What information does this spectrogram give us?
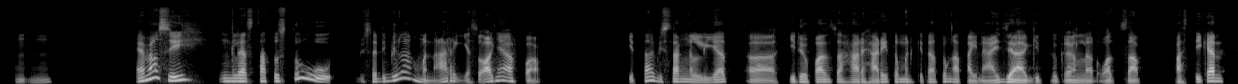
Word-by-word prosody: Mhm. 100 +2 -14 0.9
Emang 310 - +5
sih, 200 +4 +4 0.2
ngelihat 145 0 +2
status 145 0 -2
tuh, 255 - +1 0.2
bisa 125 0 -6
dibilang 200 - -2
menarik 95 -9 -2
ya, 100 +1 -9
soalnya 155 +4 +3
apa, - - -4 0.9
kita 170 +2 -2
bisa 130 -1 +1
ngelihat, 115 0 0 0.2
eee, 95 -3 0
kehidupan 110 0 +1
sehari-hari 105 0 +1
teman 115 -2 -4
kita 105 0 -4
tuh 130 +5 -6
ngapain 95 -4 -2
aja, 100 +3 +5
gitu 95 0 -8
kan 100 +1 -1
lewat 95 -1 -3
WhatsApp. - - -1 0.3
Pastikan, 145 +5 +4
115 Hz, 135 wpm, -26 LUFS, 100-145 Hz, 0.9 s, Emang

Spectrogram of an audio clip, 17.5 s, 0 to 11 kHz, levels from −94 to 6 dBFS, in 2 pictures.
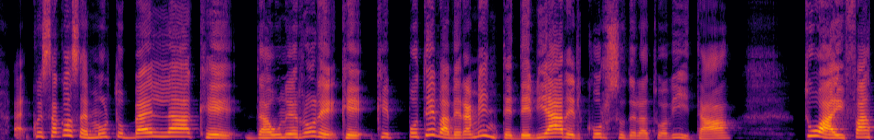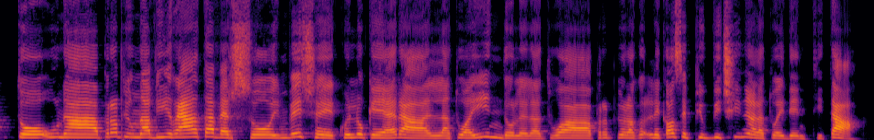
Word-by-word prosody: Eh, 470 - -8
questa 320 0 -3
cosa 390 -5 -1
è - - +3
molto 280 +5 -5
bella 310 +5 +3
che 230 -7 0
da 215 +2 -2
un 230 +2 -1
errore 255 -1 0
che 215 -3 -1
che 270 -2 -7
poteva 300 - +1
veramente 235 - -1
deviare 245 +7 +4
il 225 - -4
corso 260 -2 -6
della 195 -2 -6
tua 190 0 -9
vita, 195 -2 -2 0.7
tu 375 0 0
hai 220 -7 +8
fatto 260 0 +1
una 255 -2 +3
proprio 295 +1 -5
una 260 0 +1
virata 275 +3 +3
verso 230 -2 -1
invece 230 -1 -2
quello 240 +2 -2
che 230 -2 -4
era 210 -2 +2
la 195 0 -4
tua 210 +1 -3
indole, 215 -6 -4
la 185 0 -4
tua 200 0 0
proprio 220 +1 -8
la 210 -1 -2
co 230 - -9
le 230 -1 -4
cose 270 +3 -3
più 245 -3 -8
vicine 250 +6 -5
alla 220 -6 -1
tua 200 +1 -8
identità. 190 0 -1
240 Hz, 160 wpm, -24 LUFS, 210-275 Hz, 0.7 s, hai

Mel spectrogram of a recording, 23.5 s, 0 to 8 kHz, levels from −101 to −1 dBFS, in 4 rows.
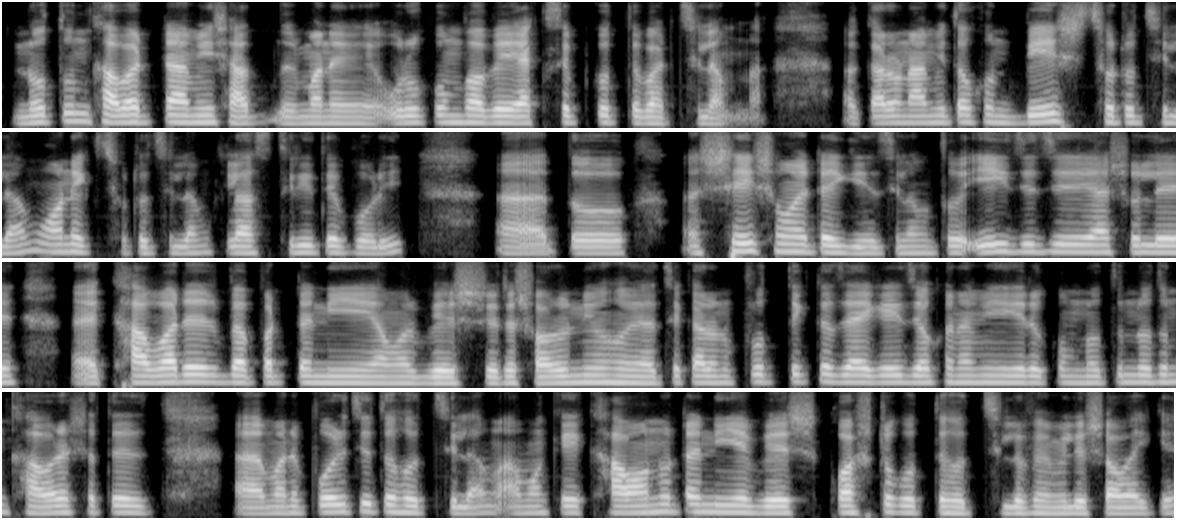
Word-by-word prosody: নতুন 165 +4 -1
খাবারটা 165 0 +5
আমি 160 0 +1
স্বাদ 140 0 +3 0.3
মানে 145 0 +1 0.3
ওরকমভাবে 155 0 +1
অ্যাকসেপ্ট 150 +2 0
করতে 155 -2 -3
পারছিলাম 140 -1 -4
না। - - -14 0.4
আ - - -6
কারণ 150 +1 +3
আমি 155 +1 -3
তখন 165 0 -4 0.2
বেশ 175 +2 +4 0.2
ছোট 165 -2 -2 0.2
ছিলাম, 150 +1 -4 0.2
অনেক 170 -2 +1
ছোট 150 - -19
ছিলাম 145 +1 -6
ক্লাস 145 0 +1
3 160 0 -2
তে 155 - +3
পড়ি। 140 +1 -3 0.6
আ - - 0 0.3
তো 145 - +1 0.5
অ্যা - - -7
সেই 185 0 +4
সময়টায় 170 -3 +2
গিয়েছিলাম। 140 +1 -5
তো - - -2 0.2
এই 180 - +3
যে 175 - 0
যে 170 - +1 0.2
আসলে 160 0 0 0.4
অ্যা - - +2 0.2
খাবারের 165 +2 +6
ব্যাপারটা 155 0 +1
নিয়ে 150 0 +1
আমার 145 0 -1
বেশ 140 -1 +4 0.2
এটা 145 0 0
স্মরণীয় 155 +3 +2
হয়ে 150 -1 +2
আছে। 145 - -9
কারণ 150 0 +2
প্রত্যেকটা 170 +1 -4
জায়গায় 160 0 +3
যখন 160 +1 -1
আমি 160 0 -3
এরকম 155 0 -3
নতুন, 150 +2 -6
নতুন 165 +1 -2
খাবারের 150 +2 +3
সাথে 160 0 -1 0.6
অ্যা 135 - +1
মানে 145 +1 0
পরিচিত 170 +1 +2
হচ্ছিলাম, 145 -2 -3
আমাকে 150 +1 -5 0.2
খাওয়ানোটা 160 +3 +3
নিয়ে 160 -1 +3
বেশ 150 0 +5 0.2
কষ্ট 155 -1 +2
করতে 150 -1 -2
হচ্ছিলো 140 +1 -4
ফ্যামিলির 140 0 0
সবাইকে। 135 +1 +1
155 Hz, 175 wpm, -23 LUFS, 145-160 Hz, 0.6 s, খাবারের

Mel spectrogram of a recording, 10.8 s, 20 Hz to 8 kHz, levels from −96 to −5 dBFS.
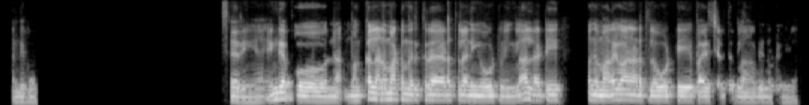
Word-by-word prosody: கண்டிப்பா. 90 -1 -8 2.5
சரிங்க. 90 -3 -4 0.2
எங்க 130 +4 +3
இப்போ 110 -1 +1 0.4
ந - - -1 0.2
மக்கள் 105 +7 +3
நடமாட்டம் 125 0 +1
இருக்கற 120 0 -2 0.2
இடத்தில 110 0 0
நீங்க 105 -1 +2
ஓட்டுவீங்களா? 105 +1 -2
இல்லாட்டி 110 0 -1 0.5
கொஞ்சம் 110 -2 +3
மறைவான 115 +1 +2
இடத்தில 105 -1 0
ஓட்டி 105 0 0 0.2
பயிற்சி 95 0 -1
எடுத்துக்கலாம் 90 -1 -7
அப்படின்னு 90 0 -7
விடுவீங்களா? 85 0 -15
105 Hz, 110 wpm, -22 LUFS, 95-115 Hz, 2.5 s, எங்க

